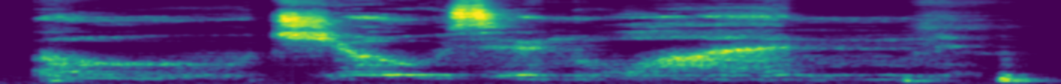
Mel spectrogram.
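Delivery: breathy divine whisper; dramatic whisper. Acted. God speaks into a man's mind, dramatic whisper. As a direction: whisper it like a voice from the gods. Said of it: "a dramatic voice that goes".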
